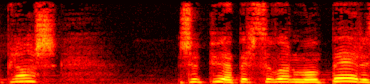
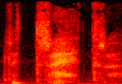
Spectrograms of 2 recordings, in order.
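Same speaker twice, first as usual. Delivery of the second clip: bitter whisper; 9 dB quieter than usual. Acted. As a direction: hiss it voiceless with contempt. Names her father's murderer.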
